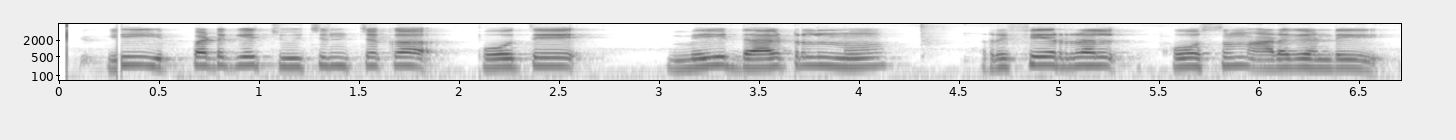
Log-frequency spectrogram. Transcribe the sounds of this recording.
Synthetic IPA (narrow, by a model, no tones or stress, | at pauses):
iiːpːɐʈike̞ːt͡ʃuːt͡ʃiɲt͡ʃɐkɐpoːt̪e̞ː | miːɖaːk̚ʈɐɾlɐnu | ɾipʰɐjɾɐlkɔːsɐmɐɽɐɡɐɳɖi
